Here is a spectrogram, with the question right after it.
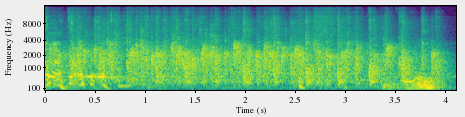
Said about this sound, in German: Jetzt darf man auch gerne klatschen, weil das ist ja ein Live-Podcast, genau.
